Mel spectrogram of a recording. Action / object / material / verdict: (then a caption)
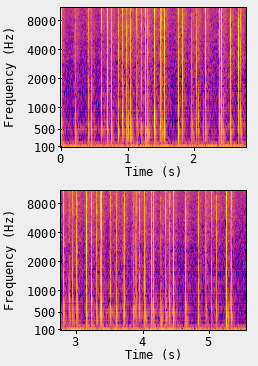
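tap / synthetic-leather zip wallet / faux leather / none. Long teal nails tap and scratch rapidly across the top of a closed holographic faux-leather zip wallet lying flat. Dense, crisp, bright clicks and short scratchy strokes fire in quick irregular bursts over a steady low hum.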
